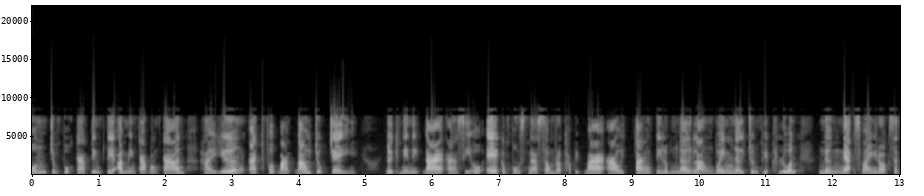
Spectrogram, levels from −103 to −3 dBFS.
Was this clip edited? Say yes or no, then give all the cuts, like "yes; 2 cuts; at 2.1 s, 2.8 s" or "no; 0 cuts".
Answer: no; 0 cuts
